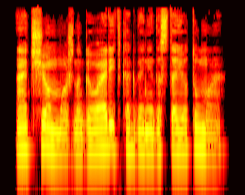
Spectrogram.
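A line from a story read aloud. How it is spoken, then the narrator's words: Grumble. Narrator (Russian): проворчал Адельхард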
